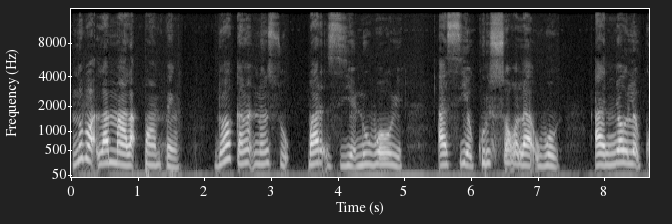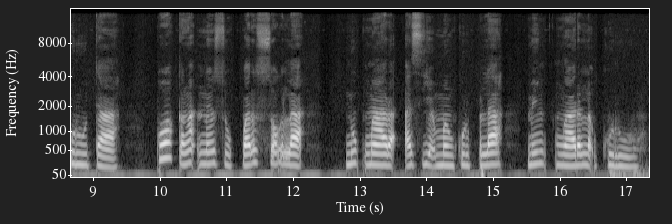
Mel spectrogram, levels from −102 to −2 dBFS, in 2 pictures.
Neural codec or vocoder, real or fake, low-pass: none; real; 14.4 kHz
